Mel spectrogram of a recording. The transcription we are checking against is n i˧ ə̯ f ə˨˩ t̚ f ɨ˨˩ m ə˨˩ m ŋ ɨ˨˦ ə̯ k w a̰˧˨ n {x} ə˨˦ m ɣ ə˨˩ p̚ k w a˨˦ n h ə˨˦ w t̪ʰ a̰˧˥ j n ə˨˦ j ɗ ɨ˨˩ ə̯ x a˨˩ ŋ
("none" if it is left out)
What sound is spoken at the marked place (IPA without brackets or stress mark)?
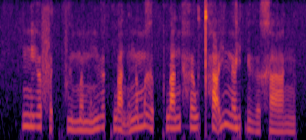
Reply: ŋ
